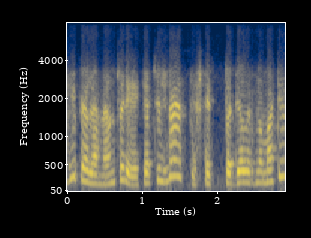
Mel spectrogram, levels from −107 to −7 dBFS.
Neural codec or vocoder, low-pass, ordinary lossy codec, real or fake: codec, 44.1 kHz, 7.8 kbps, Pupu-Codec; 7.2 kHz; Opus, 16 kbps; fake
